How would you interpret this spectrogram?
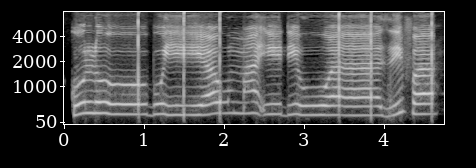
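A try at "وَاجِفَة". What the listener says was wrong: Qulubun yawma idzin wajifah, keras ya. Jangan wazifah, wajifah.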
